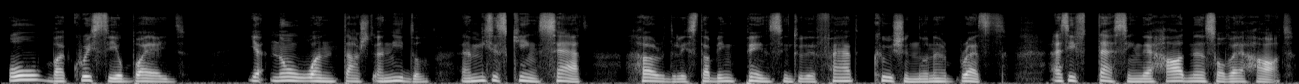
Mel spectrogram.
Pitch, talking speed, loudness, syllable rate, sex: 145 Hz, 150 wpm, -19 LUFS, 4.1 syllables/s, male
